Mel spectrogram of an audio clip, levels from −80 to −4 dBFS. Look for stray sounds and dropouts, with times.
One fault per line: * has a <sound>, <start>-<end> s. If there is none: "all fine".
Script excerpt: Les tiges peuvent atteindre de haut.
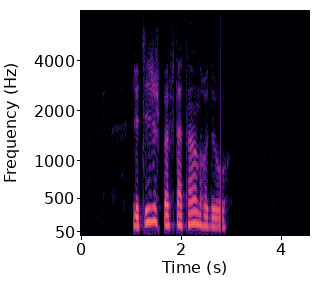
* has a dropout, 2.8-2.8 s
